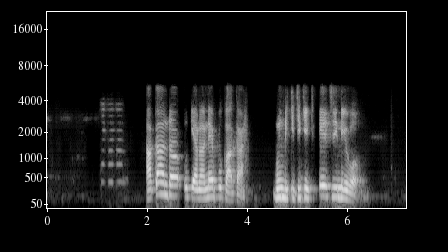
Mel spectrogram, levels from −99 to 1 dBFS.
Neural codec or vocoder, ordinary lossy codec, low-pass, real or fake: codec, 16 kHz, 1 kbps, X-Codec, HuBERT features, trained on general audio; Opus, 64 kbps; 5.4 kHz; fake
